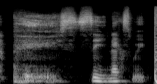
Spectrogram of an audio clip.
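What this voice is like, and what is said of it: Very deep voice. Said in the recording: “in my deepest pan voice”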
